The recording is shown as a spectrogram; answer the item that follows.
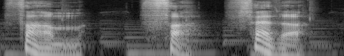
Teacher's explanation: dental fricatives made by disrupting the air flow through a narrow channel formed by the tip of the tongue and the top front teeth to cause turbulence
